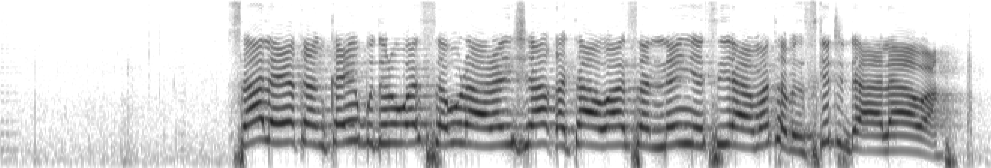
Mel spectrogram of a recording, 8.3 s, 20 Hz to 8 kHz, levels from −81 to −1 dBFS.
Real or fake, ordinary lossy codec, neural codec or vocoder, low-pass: real; none; none; none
